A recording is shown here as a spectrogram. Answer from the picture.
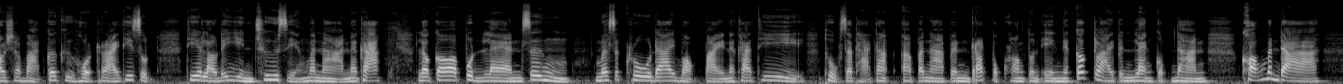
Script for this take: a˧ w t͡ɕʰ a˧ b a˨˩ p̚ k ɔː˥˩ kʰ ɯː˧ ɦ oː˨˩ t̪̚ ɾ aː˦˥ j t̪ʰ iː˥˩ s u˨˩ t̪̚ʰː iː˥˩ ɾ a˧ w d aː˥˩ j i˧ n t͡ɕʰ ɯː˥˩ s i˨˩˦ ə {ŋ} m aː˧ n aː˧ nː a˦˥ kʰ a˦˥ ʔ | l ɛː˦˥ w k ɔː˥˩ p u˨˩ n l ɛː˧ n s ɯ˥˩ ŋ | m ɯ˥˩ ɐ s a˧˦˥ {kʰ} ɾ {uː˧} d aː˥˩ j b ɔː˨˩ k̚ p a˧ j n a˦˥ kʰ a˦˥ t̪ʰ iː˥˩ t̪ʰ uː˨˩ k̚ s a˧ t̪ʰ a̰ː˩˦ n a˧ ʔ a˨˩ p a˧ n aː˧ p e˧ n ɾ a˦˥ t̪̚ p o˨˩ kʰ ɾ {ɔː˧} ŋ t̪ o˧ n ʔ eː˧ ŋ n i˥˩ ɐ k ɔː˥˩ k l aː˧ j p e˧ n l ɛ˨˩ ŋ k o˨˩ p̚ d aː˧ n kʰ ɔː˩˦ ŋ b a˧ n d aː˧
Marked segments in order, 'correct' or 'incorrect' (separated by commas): correct, correct, incorrect, correct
